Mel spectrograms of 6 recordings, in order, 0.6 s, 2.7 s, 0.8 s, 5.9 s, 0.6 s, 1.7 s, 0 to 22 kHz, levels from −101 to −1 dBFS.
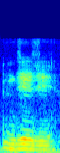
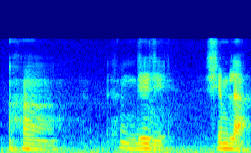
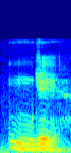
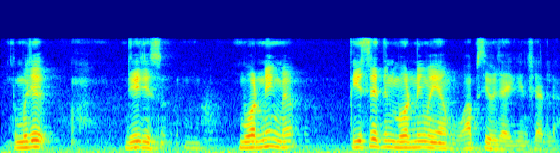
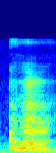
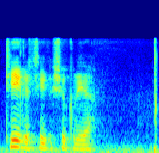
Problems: background sounds at intervals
